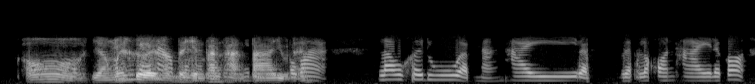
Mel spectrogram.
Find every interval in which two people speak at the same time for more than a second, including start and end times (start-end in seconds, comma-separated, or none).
1.1-3.0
